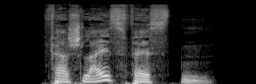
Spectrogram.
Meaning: inflection of verschleißfest: 1. strong genitive masculine/neuter singular 2. weak/mixed genitive/dative all-gender singular 3. strong/weak/mixed accusative masculine singular 4. strong dative plural
- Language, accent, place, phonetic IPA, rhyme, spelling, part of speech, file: German, Germany, Berlin, [fɛɐ̯ˈʃlaɪ̯sˌfɛstn̩], -aɪ̯sfɛstn̩, verschleißfesten, adjective, De-verschleißfesten.ogg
